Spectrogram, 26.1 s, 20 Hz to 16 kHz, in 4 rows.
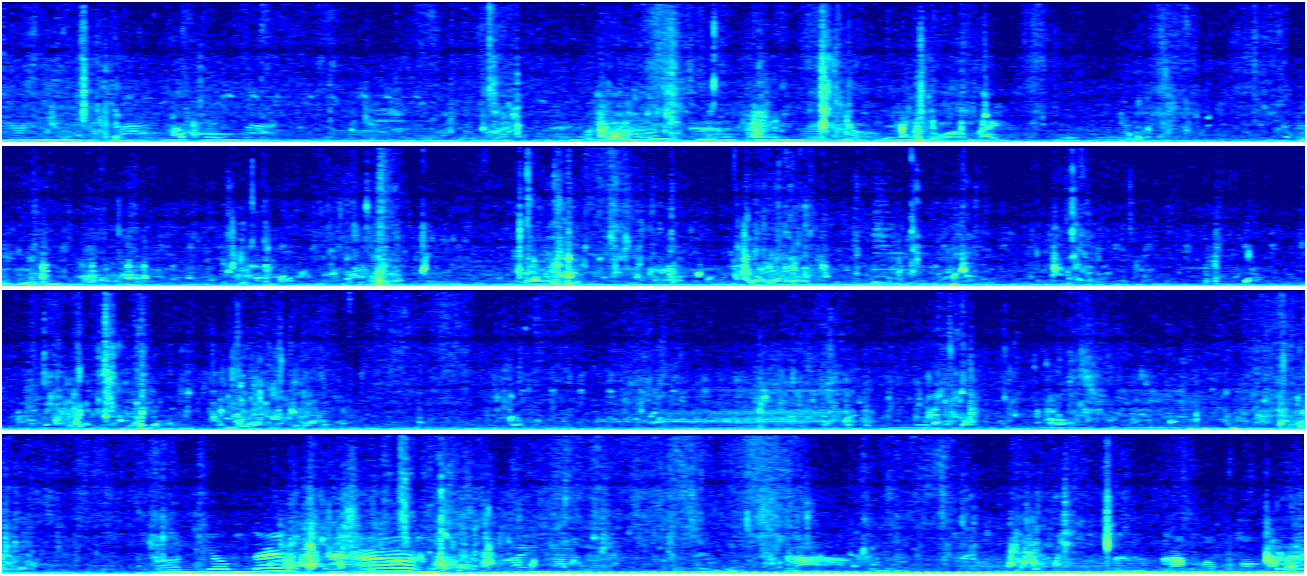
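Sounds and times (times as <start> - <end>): splashes of wading in water: 0.0 - 26.0
stick poking water: 1.8 - 5.0, 5.6 - 14.8, 17.2 - 22.5, 23.8 - 26.0
low steady rumble: 18.8 - 26.0.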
